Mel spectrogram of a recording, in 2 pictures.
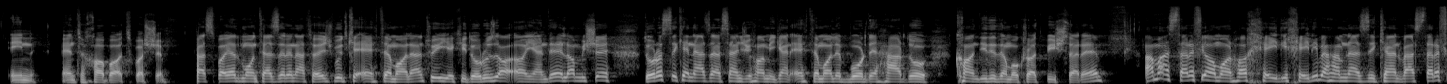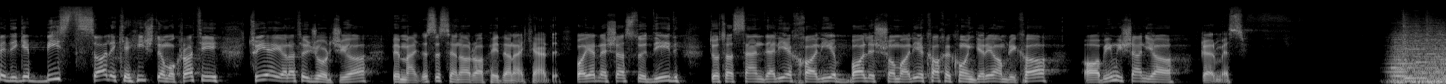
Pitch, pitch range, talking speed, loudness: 140 Hz, 130-160 Hz, 150 wpm, -27 LUFS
